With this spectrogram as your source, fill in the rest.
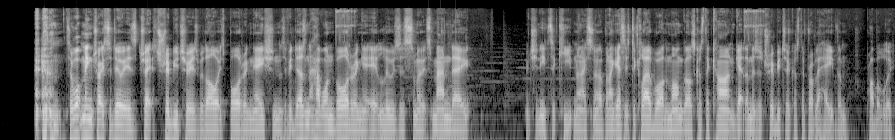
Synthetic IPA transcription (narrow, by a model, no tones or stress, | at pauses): soʊwʌt̚mĩŋtɹ̥aɪz̥tʰədɨɪz̥tʰɪtʰɹ̥ɪbjʉtʰəɹiɨzwɨðɔːlˠɨtsb̥ɔɹɾə˞ɪ̃ŋneɪʃə̃n̩zɨfɨt̚d̥ʌzn̩tɦəvʌ̃nbɔɹɾə˞ɪ̃ŋɪtɪʔˡlʉːzɪz̥sʌ̃mʌvɨtsmæ̃ndeɪʔ̚ | wɨt͡ʃtⁿniːdz̥tʰɨkʰip̚naɪsnoʊʌpə̃naɪɡɛsɨtsd̥ɨkʰl̥ɛɹd̚wəɹðə̃mɑ̃ŋɡoʊz̥kʰʌzðeɪkʰæ̃nɡ̥ɛʔðə̃məzətʰɹ̥ɪbjʉɾə˞kʰʌzðeɪpʰɹ̥ɑbəbliɦeɪʔ̪̚ðə̃m | pʰɹ̥ɑ̰bə̰blḭ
